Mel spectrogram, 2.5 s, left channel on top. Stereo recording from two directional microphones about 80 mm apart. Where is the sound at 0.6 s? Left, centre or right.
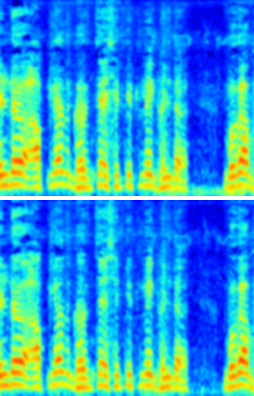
Left; by 2.5 s centre.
